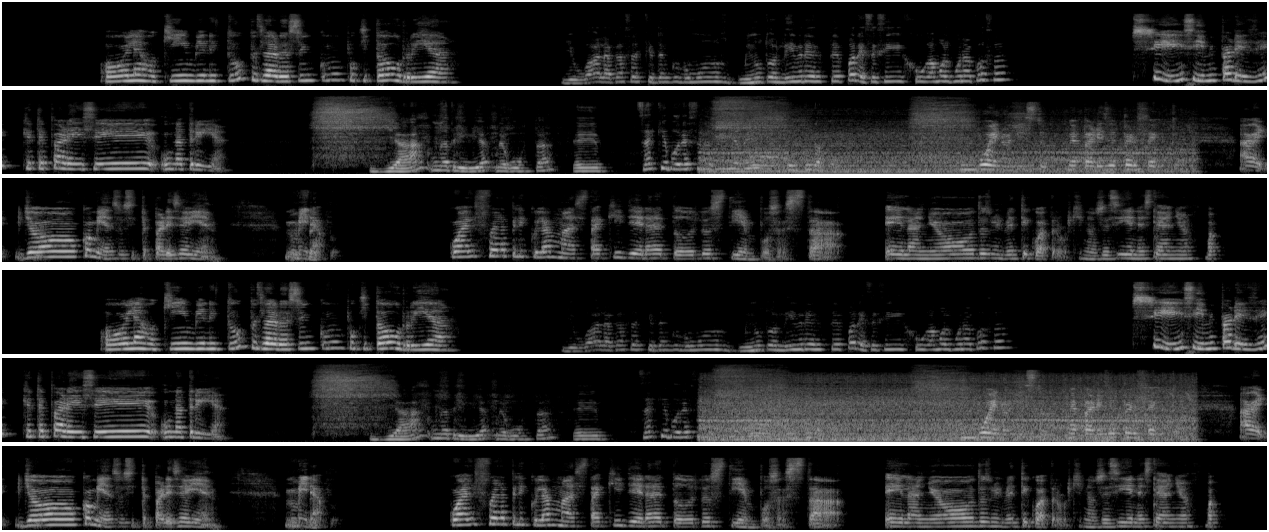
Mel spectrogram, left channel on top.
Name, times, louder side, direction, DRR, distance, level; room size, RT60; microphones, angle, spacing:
voice 1, 1.0-4.5 11.3-14.9 22.2-28.5 29.8-33.6 34.1-37.4, right 1 dB, 20° right, 1.9 m, -29 dB
voice 2, 5.6-10.1 16.3-18.7 19.0-21.1 24.0-24.1 25.6-25.7 28.2-28.5, left 4 dB, 50° left, 0.4 m, -34 dB
sound 1, 15.7-17.8 18.1-18.2 19.7-20.7 21.7-22.4 22.7-23.0, left 2 dB, 10° left, 0.8 m, -36 dB
sound 2, 19.6-24.6, right 5 dB, 55° right, 0.4 m, -33 dB
3.8 x 2.2 x 3.9 m
head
